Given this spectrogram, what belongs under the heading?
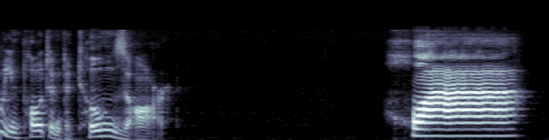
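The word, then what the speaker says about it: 花: Hua, huar, flowers. Besides the huar given to girlfriends, the beautiful patterns on latte coffee are also huar, hua, huar, painting.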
